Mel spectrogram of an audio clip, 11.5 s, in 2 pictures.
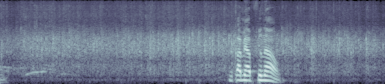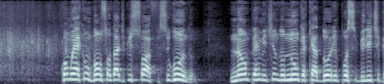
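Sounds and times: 
audience applause: 0.0 - 6.8
speech: 3.4 - 4.3, 6.7 - 11.5.

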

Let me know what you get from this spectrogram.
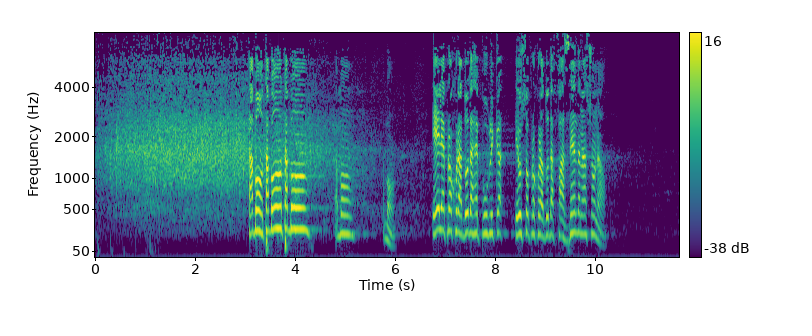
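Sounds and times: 
crowd clapping: 0.0 - 5.8
speech: 3.1 - 6.1, 6.8 - 10.3.

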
